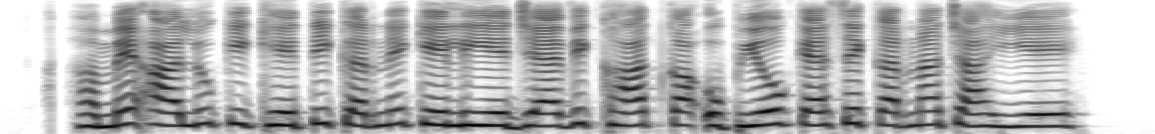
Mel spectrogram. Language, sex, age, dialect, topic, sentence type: Hindi, female, 18-24, Garhwali, agriculture, question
